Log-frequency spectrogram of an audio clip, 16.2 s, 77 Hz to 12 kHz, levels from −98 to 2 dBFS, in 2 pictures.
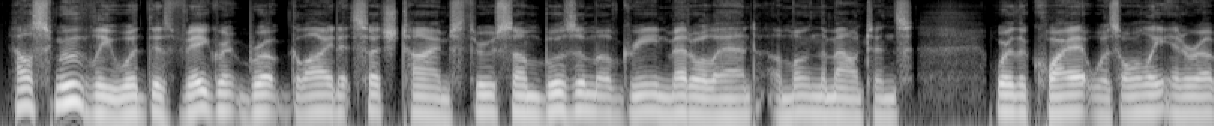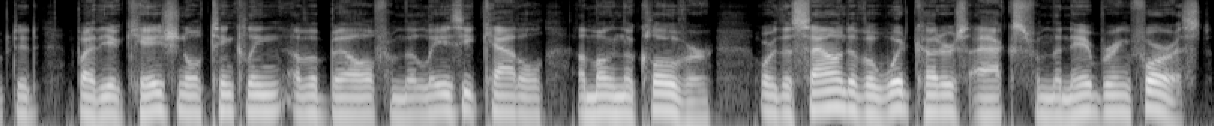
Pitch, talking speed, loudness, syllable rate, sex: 130 Hz, 185 wpm, -19 LUFS, 5.3 syllables/s, male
